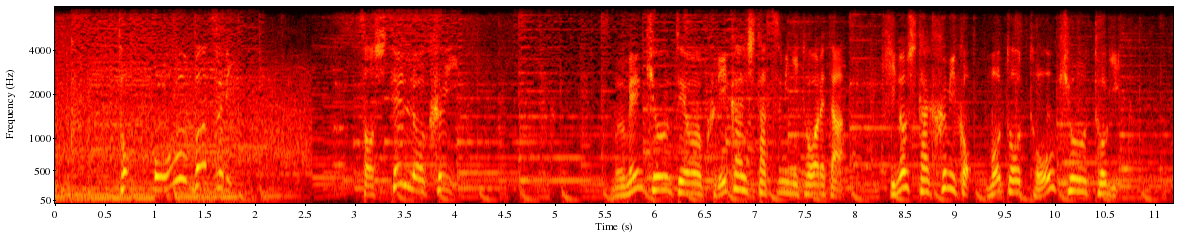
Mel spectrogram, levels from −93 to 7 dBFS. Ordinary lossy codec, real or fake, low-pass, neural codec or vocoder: Opus, 24 kbps; real; 7.2 kHz; none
